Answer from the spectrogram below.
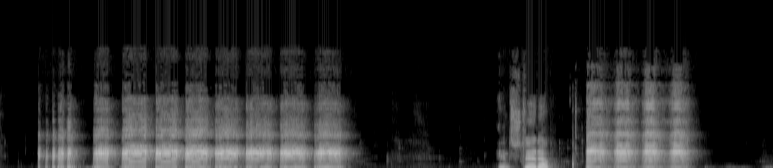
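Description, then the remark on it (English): A duck call blows a loud run of raspy mallard hen quacks in steady rhythm, pauses briefly while a voice speaks, then launches into a second quacking sequence. “Well, you got one duck under your belt. Of course, you had the mallard hen.”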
